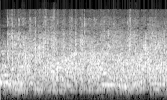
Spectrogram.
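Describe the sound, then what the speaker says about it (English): Members of parliament applauding in the chamber during Question Period, a short, dense, steady burst of crowd clapping. "They'll clap for anything."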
